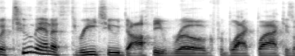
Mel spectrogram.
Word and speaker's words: Dauthi: creates are you thinking are you saying dothi like doth d-a-u-t-h-i that yes is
